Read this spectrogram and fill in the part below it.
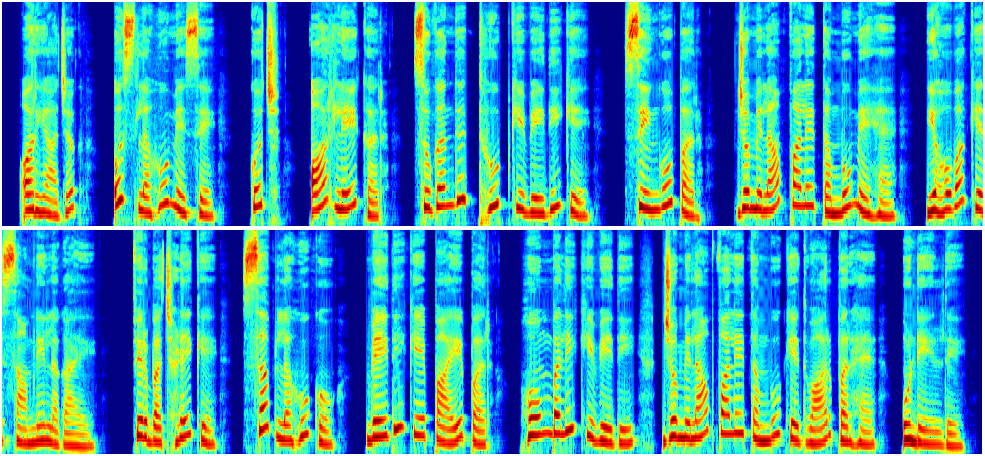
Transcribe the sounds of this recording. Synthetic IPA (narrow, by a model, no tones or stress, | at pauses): ɔːɾjaːd͡ʒək | ʊslɐɦũmẽse | kʊt͡ʃʰ | ɔːɾleːkɐɾ | sʊɡə̃nd̪ʱɪt̪̚d̪ʱuːp̚kiʋeːd̪ike | sɪ̃ŋɡõpɐɾ | d͡ʒoːmɪlaːpʋaːlet̪ɐ̃mbumẽɦɛ̃ | jɐɦoːʋakesaːmnelɐɡaːeː | fɪɾbɐt͡ʃʰɽeke | sɐblɐɦũko | ʋeːd̪ikepaːepɐɾ | hoːmbəlikiʋeːd̪i | d͡ʒoːmɪlaːpʋaːlet̪ɐ̃mbuked̪waːɾpɐɾɦɛ̃ | ʊ̃ɳɖeːld̪eː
